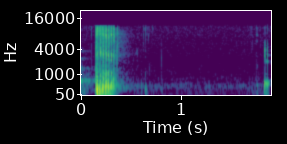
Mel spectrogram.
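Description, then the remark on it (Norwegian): A voice makes one short, loud, buzzy fart imitation, followed by near silence and a faint brief sound at the very end. “Hvis jeg står på bakeren så, og må fise, så gjør Gjør du ikke det, da?”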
